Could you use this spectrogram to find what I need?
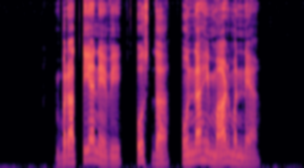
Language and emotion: Punjabi, neutral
